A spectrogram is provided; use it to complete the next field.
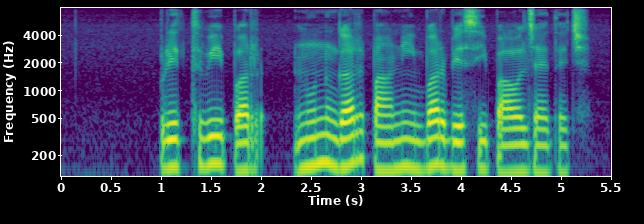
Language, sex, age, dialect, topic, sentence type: Maithili, male, 46-50, Southern/Standard, agriculture, statement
